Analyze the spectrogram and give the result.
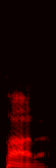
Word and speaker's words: Parra: Okay, so Zach Davies is the pitching prospect we are trading off, a left-hander, for Gerardo Parra. P-A-R-R-A. – You got that right. I think he would like that pronunciation.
